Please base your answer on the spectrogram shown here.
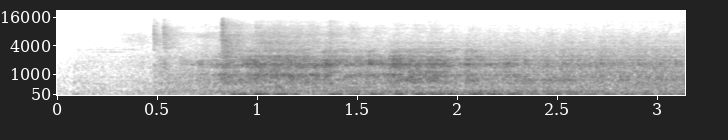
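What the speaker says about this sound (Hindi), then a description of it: "बाइक को आप जैसे स्टार्ट करते हैं बिल्कुल भी आवाज नहीं करती है" A Honda SP 125 motorcycle with a quiet silent-starter system fires up with barely any cranking noise, then settles into a low, steady idle rumble, faint and close.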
